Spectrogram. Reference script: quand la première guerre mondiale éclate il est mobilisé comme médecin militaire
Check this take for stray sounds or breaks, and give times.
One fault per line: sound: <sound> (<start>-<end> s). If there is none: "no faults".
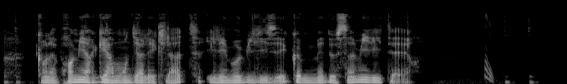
sound: chirp (4.8-5.0 s)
